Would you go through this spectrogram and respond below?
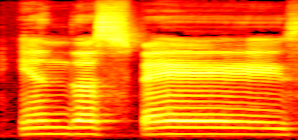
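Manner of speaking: flat robotic meditation-guide drawl with long pauses. Quoting the man behind the speaker's daily meditations, imitating his robotic voice. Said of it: "His robotic voice that he does".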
